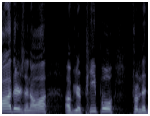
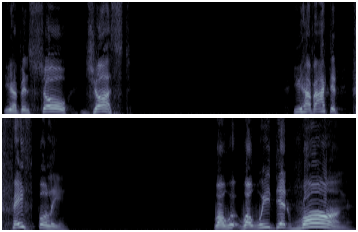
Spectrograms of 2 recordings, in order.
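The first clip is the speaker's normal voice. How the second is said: reverent confession to God; 3 semitones higher, 6 dB louder, slower than usual. Retold or imitated. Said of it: "They're like".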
